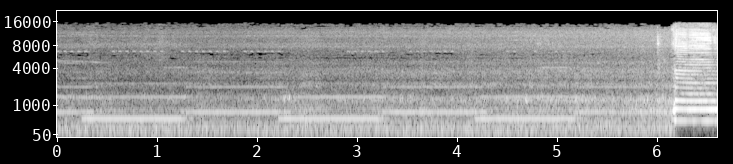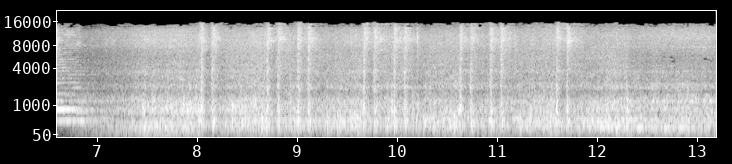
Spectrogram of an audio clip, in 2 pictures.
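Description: Electronic two-tone warning alarm alternating between a low and a higher note about once a second. About six seconds in, a short train horn blast sounds as a Prameks diesel multiple unit passes close by, and its wheels then rumble past with irregular clicking over the rail joints.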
